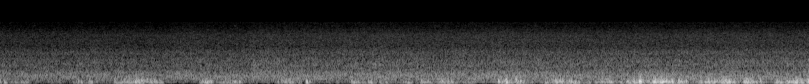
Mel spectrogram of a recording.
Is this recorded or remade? recorded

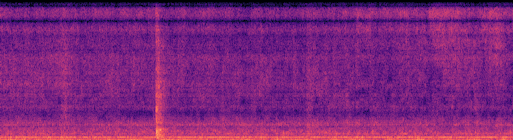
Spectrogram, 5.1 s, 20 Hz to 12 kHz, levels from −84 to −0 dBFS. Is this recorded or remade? remade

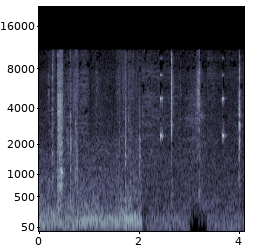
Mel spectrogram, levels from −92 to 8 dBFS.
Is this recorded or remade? recorded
